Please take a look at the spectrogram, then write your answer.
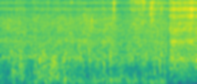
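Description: Heavy rain pours down amid gusting wind, a dense, roaring wash of noise that stays loud and constant throughout.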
